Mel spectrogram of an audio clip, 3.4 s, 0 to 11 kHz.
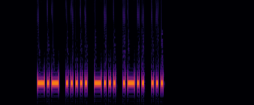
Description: Morse code, heard as a keyed tone, about 38 wpm, 700 Hz. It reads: K5BLS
